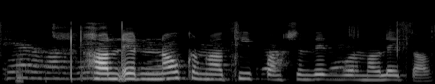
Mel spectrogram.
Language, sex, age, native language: Icelandic, male, 18-19, Icelandic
